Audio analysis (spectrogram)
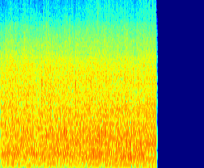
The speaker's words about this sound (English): I sat in the rain as I began to think of concepts for this project. I listened to it fall on either side of the car.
